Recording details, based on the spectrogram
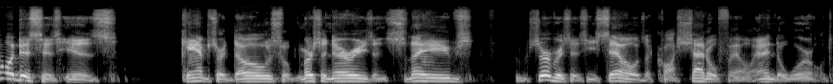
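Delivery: dim, dull-witted, dumbed-down ogre voice. Game master speaking as an ogre character to the players: dumbed-down ogre voice. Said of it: "I dummied that down with my ogre voice".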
